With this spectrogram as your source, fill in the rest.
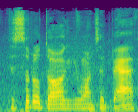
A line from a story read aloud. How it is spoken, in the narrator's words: cried the little girl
